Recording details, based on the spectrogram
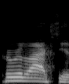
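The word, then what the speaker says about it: Pyrrhuloxia: Puriloxia is how you say it.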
